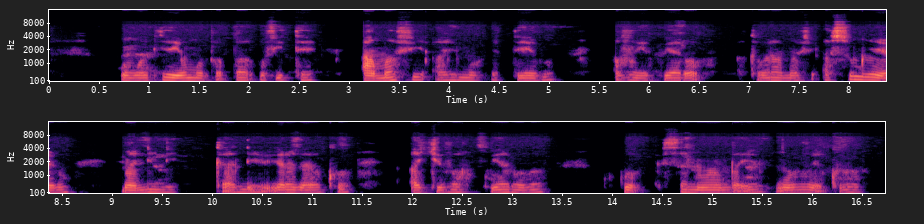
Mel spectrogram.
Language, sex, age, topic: Kinyarwanda, male, 25-35, agriculture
